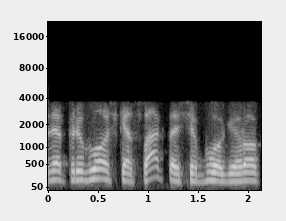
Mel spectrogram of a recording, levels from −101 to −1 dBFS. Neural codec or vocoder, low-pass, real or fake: none; 3.6 kHz; real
